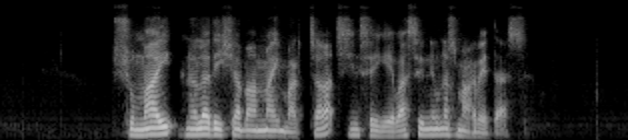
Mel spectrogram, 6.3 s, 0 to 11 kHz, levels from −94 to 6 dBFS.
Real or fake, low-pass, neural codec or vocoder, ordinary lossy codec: fake; 7.2 kHz; codec, 16 kHz, 1 kbps, X-Codec, HuBERT features, trained on LibriSpeech; Opus, 24 kbps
